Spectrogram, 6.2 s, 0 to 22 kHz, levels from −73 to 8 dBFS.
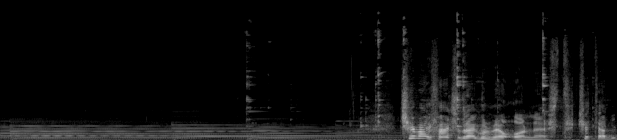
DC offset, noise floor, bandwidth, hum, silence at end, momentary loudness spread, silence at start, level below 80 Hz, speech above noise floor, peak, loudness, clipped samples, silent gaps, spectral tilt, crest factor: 0.2%; -47 dBFS; 19.5 kHz; none; 0 s; 23 LU; 0 s; -58 dBFS; 23 dB; -6 dBFS; -23 LUFS; under 0.1%; none; -2.5 dB/octave; 22 dB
